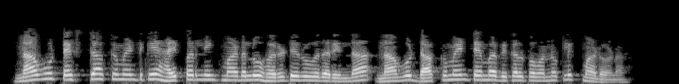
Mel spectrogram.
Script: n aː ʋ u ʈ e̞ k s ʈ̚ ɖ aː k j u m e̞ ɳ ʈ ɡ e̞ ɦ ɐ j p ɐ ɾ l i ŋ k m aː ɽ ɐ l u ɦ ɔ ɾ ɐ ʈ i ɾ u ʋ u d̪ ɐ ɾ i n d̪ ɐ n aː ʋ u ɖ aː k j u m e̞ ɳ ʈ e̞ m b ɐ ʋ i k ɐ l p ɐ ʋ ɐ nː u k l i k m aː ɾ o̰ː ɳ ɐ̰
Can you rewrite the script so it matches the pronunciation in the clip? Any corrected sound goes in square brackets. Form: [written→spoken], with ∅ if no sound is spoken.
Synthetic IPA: n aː ʋ u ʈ e̞ k s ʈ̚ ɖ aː k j u m e̞ ɳ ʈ ɡ e̞ ɦ ɐ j p ɐ ɾ l i ŋ k m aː ɽ ɐ l u ɦ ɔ ɾ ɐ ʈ i ɾ u ʋ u d̪ ɐ ɾ i n d̪ ɐ n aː ʋ u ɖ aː k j u m e̞ ɳ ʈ e̞ m b ɐ ʋ i k ɐ l p ɐ ʋ ɐ nː u k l i k m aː [ɾ→ɽ] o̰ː ɳ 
